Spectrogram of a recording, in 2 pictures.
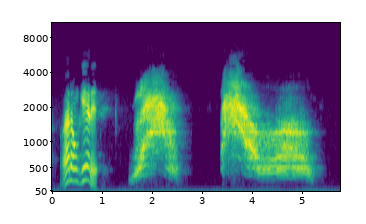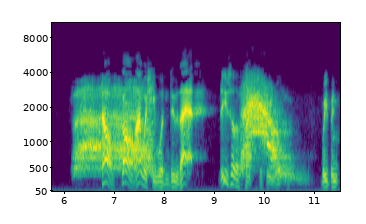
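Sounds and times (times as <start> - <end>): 
speech: 0.2 - 2.5, 7.2 - 11.5
mountain lion screaming in harsh raspy wails: 1.6 - 2.8, 3.4 - 5.4, 6.2 - 7.9, 9.5 - 11.0.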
